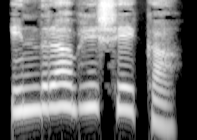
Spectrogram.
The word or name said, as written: ಇಂದ್ರಾಭಿಷೇಕ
